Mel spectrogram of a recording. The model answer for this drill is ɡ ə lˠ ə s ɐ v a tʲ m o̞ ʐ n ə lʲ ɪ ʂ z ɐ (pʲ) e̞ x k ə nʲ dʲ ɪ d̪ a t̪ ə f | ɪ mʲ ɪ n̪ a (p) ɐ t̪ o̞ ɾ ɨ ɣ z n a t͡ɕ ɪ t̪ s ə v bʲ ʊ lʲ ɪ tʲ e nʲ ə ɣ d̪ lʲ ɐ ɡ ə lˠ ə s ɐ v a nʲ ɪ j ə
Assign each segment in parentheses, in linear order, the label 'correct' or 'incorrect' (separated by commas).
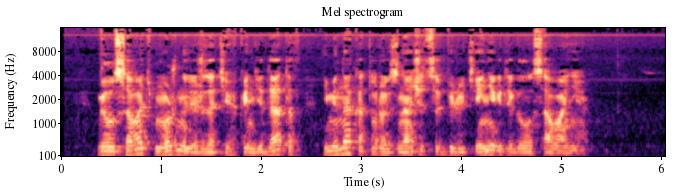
incorrect, incorrect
